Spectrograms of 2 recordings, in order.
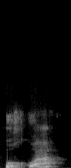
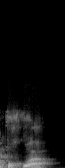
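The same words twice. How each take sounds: First: "pourquoi" slow, stretched on pour, rising; pourquoi drawn out. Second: "pourquoi" joined up, falling at the end; pourquoi as one word. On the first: Showing students the forward-looking meaning, stretched and rising. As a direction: stretch "pourquoi" into pour quoi, lifting the end. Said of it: "c'est pour aller de l'avant". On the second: Showing students the backward-looking meaning, joined and falling. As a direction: say "pourquoi" compactly with a falling tune. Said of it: "c'est de l'ordre du passé". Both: Shown as a demonstration.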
